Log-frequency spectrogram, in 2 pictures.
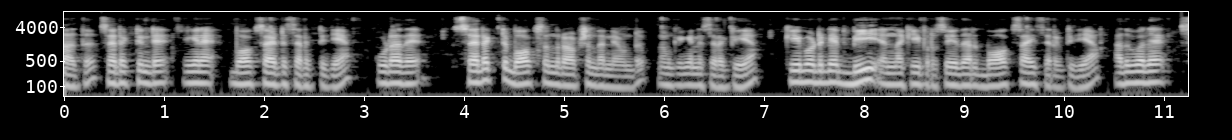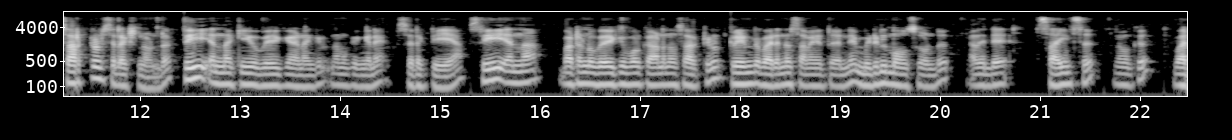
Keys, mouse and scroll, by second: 0.3 click, 2.6 click, 4.9 click, 6.3 click, 7.5 b, 10.6 click, 12.2 click, 12.4 c.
